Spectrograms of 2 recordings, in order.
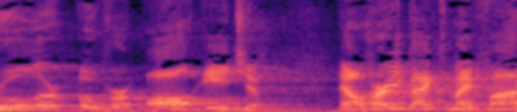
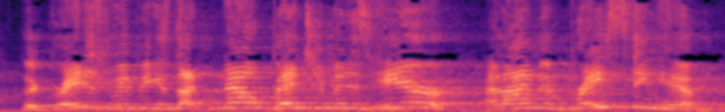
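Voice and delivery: louder, higher proclamation; fervent sermon climax; preaching shout; 7 semitones higher, 4 dB louder than usual. Real, not acted. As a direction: drive the point home at full voice.

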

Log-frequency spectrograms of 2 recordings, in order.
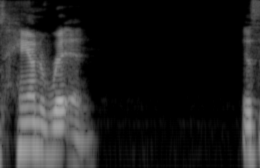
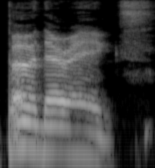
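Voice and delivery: slow deadpan; much slower than usual. Acted. Reading running-gag option.

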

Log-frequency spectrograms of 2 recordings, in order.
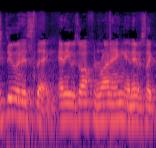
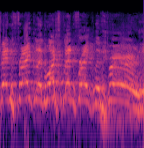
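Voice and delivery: much higher, slow, sing-song mock voice; mock gleeful money burner; 11 semitones higher than usual. Mocking a producer watching the money burn, high slow glee. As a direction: draw it out like a cartoon villain watching cash burn.

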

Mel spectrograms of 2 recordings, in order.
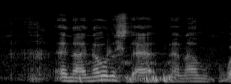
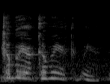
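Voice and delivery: higher, quick beckoning repeated; eager call; 11 semitones higher, 6 dB quieter than usual. Retold or imitated. Cheerful counter kid calling the customer over, eager. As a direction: imitate a smiling kid waving you over.

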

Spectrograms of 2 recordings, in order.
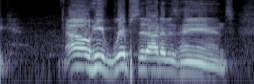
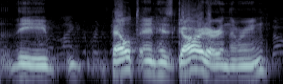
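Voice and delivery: usual speaking voice

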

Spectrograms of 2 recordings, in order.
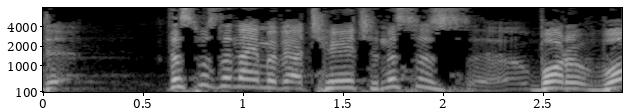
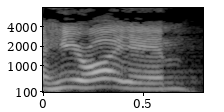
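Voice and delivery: usual speaking voice

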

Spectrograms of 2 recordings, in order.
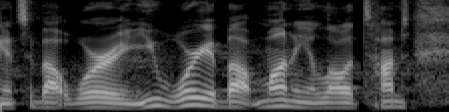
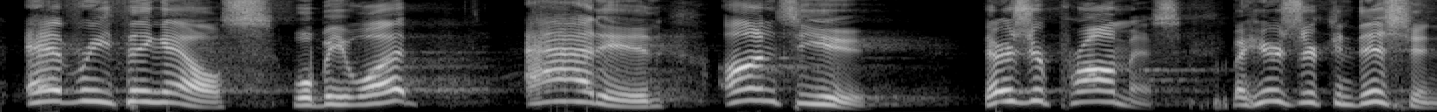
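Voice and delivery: high, loud, slow preaching; fiery preacher lifting the promise to the crowd; preaching at full force; 8 semitones higher, 6 dB louder, slower than usual. Acted. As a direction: draw out "Added unto you" like a climax. Preaching scripture call and response.

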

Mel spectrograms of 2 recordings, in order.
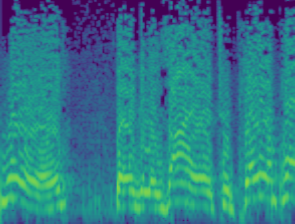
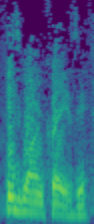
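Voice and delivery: usual speaking voice

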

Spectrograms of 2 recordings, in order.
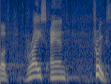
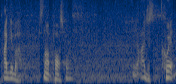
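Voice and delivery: defeated sigh; 4 semitones lower, 10 dB quieter, faster than usual. Retold or imitated. Voices a despairing listener.

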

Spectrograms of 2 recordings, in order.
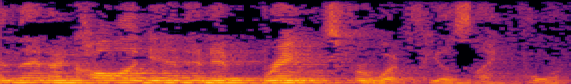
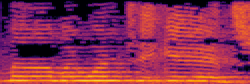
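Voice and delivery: much higher whiny plea; pleading teen; 11 semitones higher than usual. Retold or imitated. Teen begging mom for concert tickets, whiny. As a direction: beg mom, high and whiny.

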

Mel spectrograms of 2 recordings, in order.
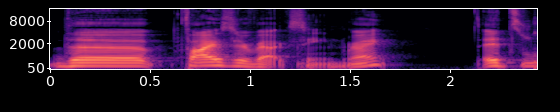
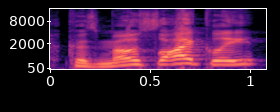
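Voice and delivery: normal talking voice

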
